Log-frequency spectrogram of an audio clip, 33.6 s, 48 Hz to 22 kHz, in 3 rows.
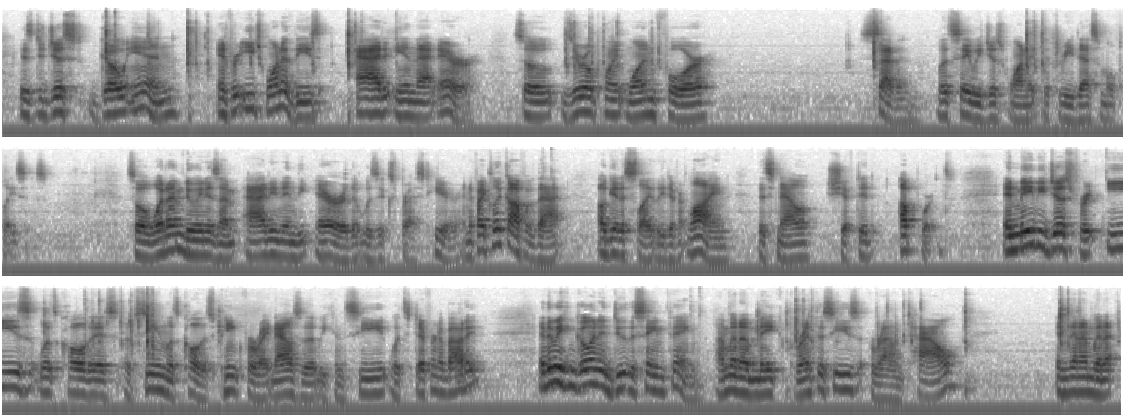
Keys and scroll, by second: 1.0-3.4 typing, 5.8-6.6 typing, 8.7-10.4 typing, 23.0-24.2 typing, 25.3 typing, 30.5 shift+9, 31.1 Right, 31.3 Right, 31.5 Right, 33.0-33.6 typing.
